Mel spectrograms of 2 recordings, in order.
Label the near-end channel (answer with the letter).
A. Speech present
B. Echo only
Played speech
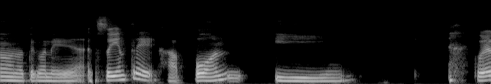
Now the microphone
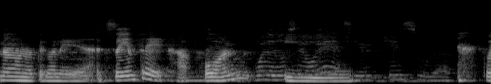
A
